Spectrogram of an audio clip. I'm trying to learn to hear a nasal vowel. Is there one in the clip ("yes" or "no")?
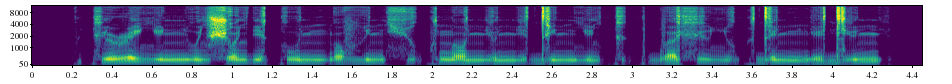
no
